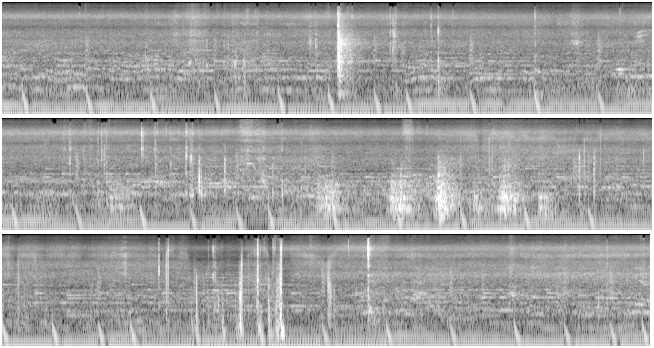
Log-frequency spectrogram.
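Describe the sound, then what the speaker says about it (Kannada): Steady light rain falling outdoors before dawn, a soft continuous patter with scattered drops, under low background rumble and some faint movement sounds. "ಮಳೆ ಏನೂ ನಿಲ್ತಾ ಇಲ್ಲ ಫ್ರೆಂಡ್ಸ್. ಸ್ವಲ್ಪ ಸಣ್ಣಗೆ ಬರ್ತಾ ಇದೆ."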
